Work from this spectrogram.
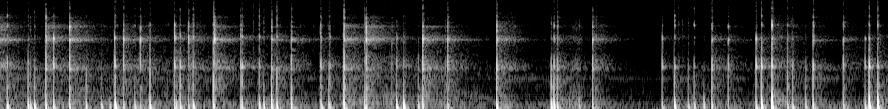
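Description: Two solid round wooden slice coasters, held in the hands, are tapped rapidly with long nails, giving dry, short clicking knocks with a low, woody body and no ring. The taps run in quick bursts and pause briefly near the three-second mark. As one coaster is briefly brought close, the last taps become louder and fuller.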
